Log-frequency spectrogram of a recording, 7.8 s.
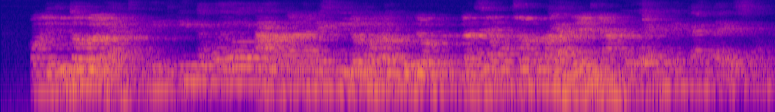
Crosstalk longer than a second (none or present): present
